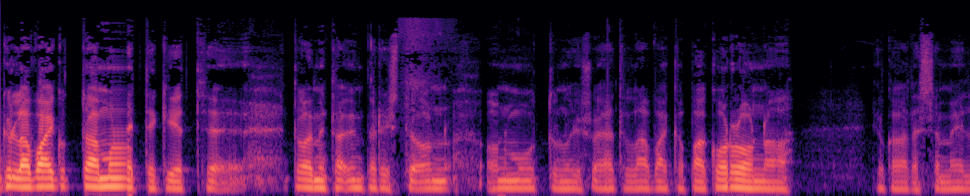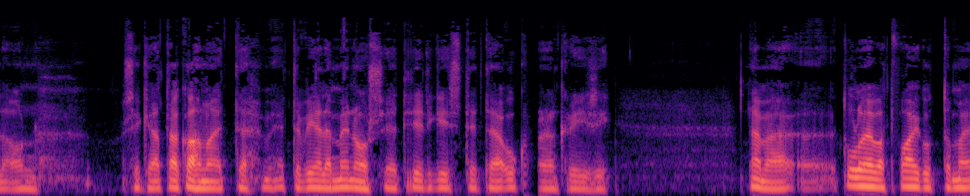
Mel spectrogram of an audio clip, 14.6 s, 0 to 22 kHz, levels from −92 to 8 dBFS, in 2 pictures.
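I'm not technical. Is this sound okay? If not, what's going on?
No, there are a few glitches in this speech, all from the connection hiccupping.

Twice there's a burst of packet loss: around 0.85 to 0.97 s, and again at 11.21 to 11.33 s, right after "sitten tämä". About a tenth of a second went missing each time. The receiver covered the gap by stretching the last sound into a fading buzz or hiss, then jumped ahead.

At 3.71 s, between "toimintaympäristö on" and "muuttunut jos", there's a short concealed packet loss. Roughly 20 ms never arrived, so the gap got patched by continuing the previous sound. You'd hear just a tiny smear or wobble there.

Then there's a repeated buffer, three times. When fresh audio wasn't ready, the device replayed the same 20 ms chunk. That happened once at 4.56 s, and twice in a row at 6.72 to 6.76 s (just before "tässä meillä on") and at 10.34 to 10.38 s. Each one sounds like a quick click or buzzy stutter.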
